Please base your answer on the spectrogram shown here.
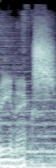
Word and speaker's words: Enix: Enix um or Enix I usually say Square Enix but I've heard other people like lean more towards the actual pronunciation is NX and I hate that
